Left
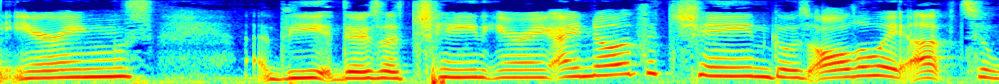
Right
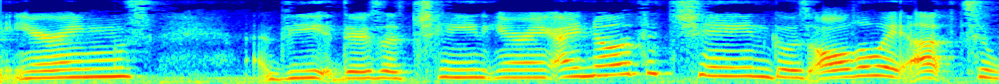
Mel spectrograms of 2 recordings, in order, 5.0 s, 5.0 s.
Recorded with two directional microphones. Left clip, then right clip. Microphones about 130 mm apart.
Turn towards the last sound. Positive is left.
turn(degrees=35)  # may be behind; listen again after turning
